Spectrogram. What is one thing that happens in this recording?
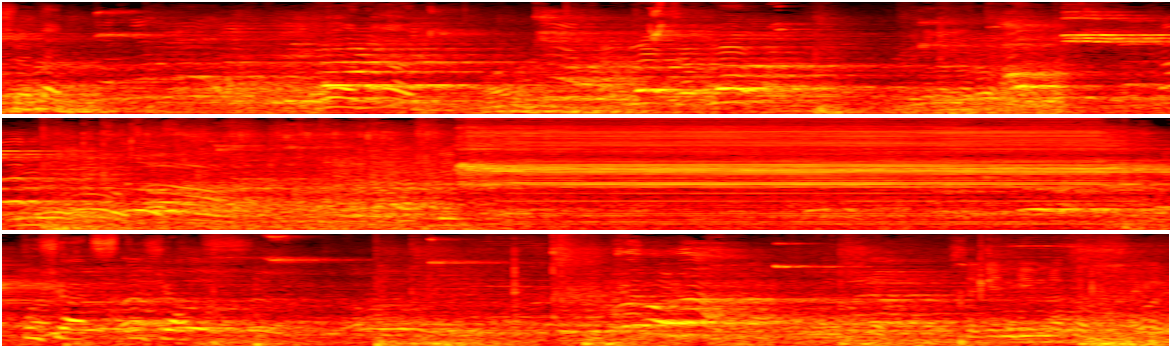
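Men shout and call out across an echoing hall.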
